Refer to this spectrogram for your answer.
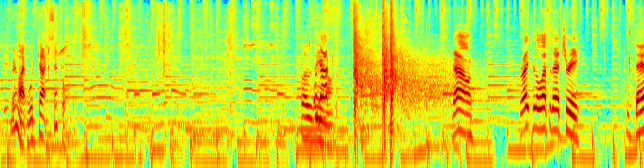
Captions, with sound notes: - Woodcock! (multiple gun shots) - Down, right to the left of that tree.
